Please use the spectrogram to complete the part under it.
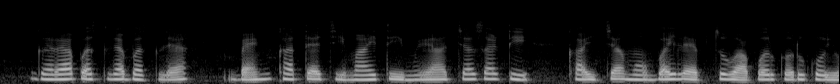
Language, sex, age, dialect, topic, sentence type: Marathi, male, 18-24, Southern Konkan, banking, question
